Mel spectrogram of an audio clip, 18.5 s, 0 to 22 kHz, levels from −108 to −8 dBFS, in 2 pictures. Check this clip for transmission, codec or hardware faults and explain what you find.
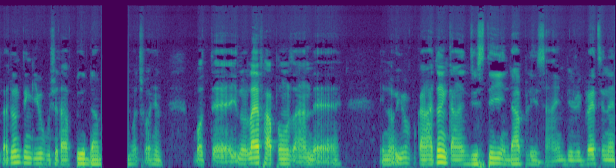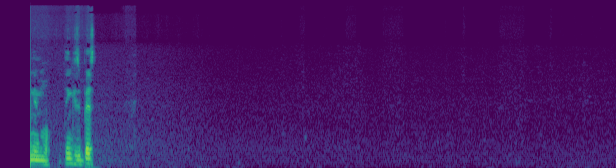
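Two playback stalls interrupt the speech. From 1.52 to 1.92 s, after "should have paid that", the sound cuts out for 0.40 s. It resumes with "for him but uh". From 9.22 to 9.70 s, after "place and be regretting", it stops for 0.48 s, then returns with "I think it's best". The likely cause is the player running short of data or being blocked, going silent until it recovered.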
